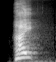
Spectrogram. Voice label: Yes anime boy character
